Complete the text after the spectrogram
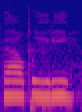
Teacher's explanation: the ra here has a kasra. So I'm going to pronounce it فاطري, light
